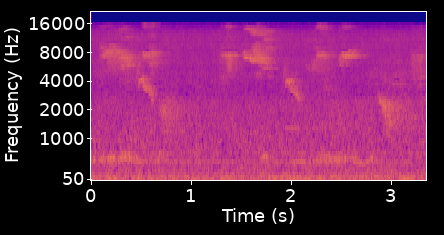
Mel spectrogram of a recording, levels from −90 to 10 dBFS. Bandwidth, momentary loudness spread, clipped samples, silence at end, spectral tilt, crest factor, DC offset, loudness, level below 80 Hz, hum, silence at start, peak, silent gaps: 16 kHz; 6 LU; under 0.1%; 0 s; -1.5 dB/octave; 16 dB; under 0.1%; -23 LUFS; -38 dBFS; none; 0 s; -8 dBFS; none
